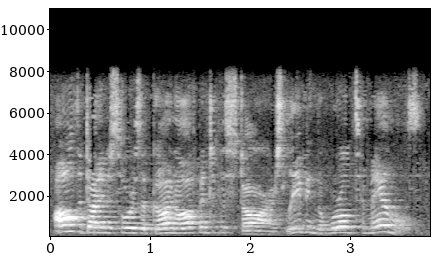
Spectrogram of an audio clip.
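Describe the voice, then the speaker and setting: In an echoey room with a slightly dull sound, a woman plays a pompous dinosaur professor from a storybook. He speaks earnestly and formally, in wordy, matter-of-fact pronouncements, pitched on the high side. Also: fairly quick, close to an everyday voice. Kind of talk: storybook read-aloud. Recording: echoey room, muffled, faint noise.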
